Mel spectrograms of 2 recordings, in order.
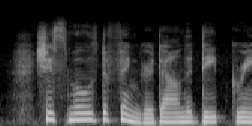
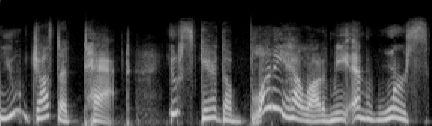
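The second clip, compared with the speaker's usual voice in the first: higher-voiced woman venting hurt; Dora's voice; 5 semitones higher than usual. Woman accusing the neighbor who attacked her, raised voice. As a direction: let the accusations pour out at him.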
